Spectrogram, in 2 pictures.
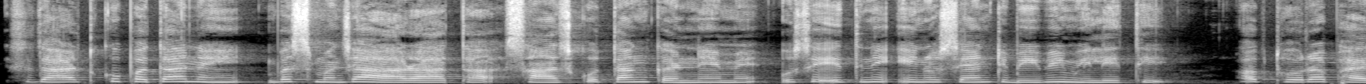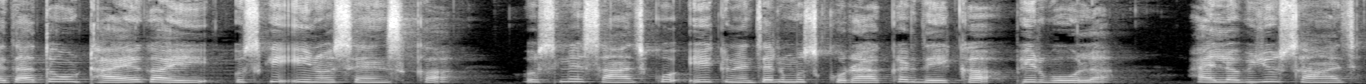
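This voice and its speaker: A woman narrating a romantic audio story in a soft, even storytelling voice. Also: high voice, normal speed.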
